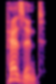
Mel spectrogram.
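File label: "peasant", English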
